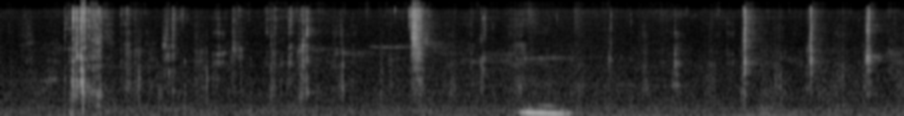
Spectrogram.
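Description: Curry noodles with crunchy greens, eggplant and long beans are bitten and chewed close up, giving scattered sharp crunchy clicks and one louder wet munch, with someone speaking briefly.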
